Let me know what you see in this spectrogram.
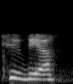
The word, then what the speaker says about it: Tuvia: You got it right, Tuvia. – Okay, all right. – Okay, how you spell it? T-U-V-I-A? – Yeah.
